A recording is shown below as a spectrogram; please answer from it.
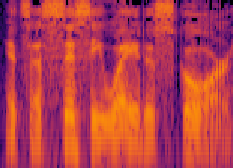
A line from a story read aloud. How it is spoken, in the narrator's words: snort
